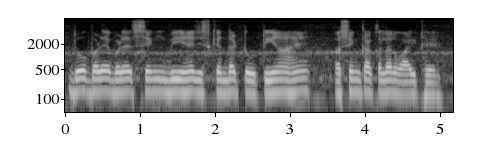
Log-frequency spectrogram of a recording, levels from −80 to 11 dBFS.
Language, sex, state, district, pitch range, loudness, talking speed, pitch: Hindi, male, Uttar Pradesh, Lucknow, 140-150 Hz, -16 LUFS, 185 wpm, 145 Hz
